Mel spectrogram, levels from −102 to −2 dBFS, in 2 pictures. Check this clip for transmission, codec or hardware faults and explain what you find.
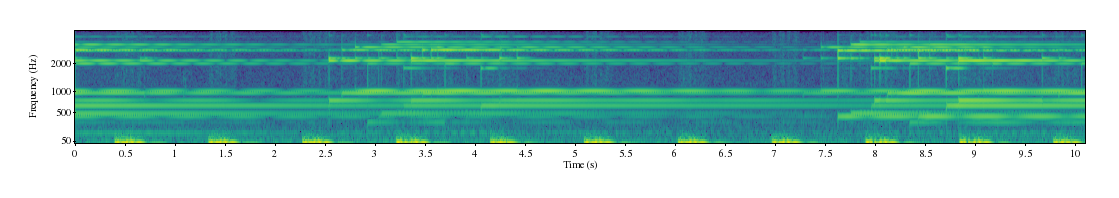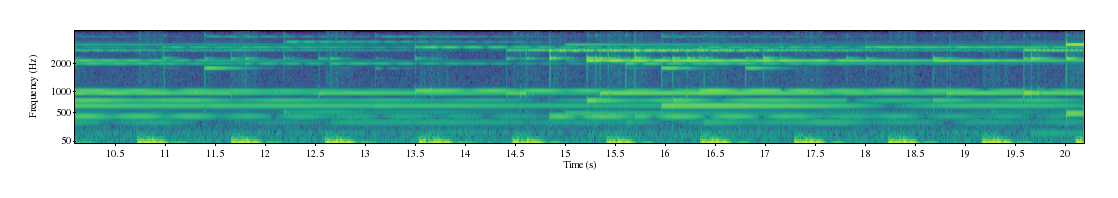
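Nothing to flag: the audio carries the call path's normal narrowband character, with nothing above 4 kHz, which fits a G.711 mu-law link at 64 kbps.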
